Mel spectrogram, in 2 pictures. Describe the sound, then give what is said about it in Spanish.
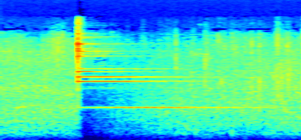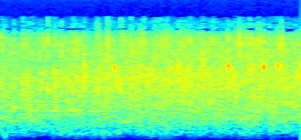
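A single bell stroke signals the bearers of a Holy Week procession float in Jaén. It rings out as one clear, sharp strike with a long, fading tone over a steady murmur of crowd noise. “escuchemos cómo se, dan esos toques de campana para avisar a los caballeros, segundo para prepararse y al tercero pues subirán arriba.”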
